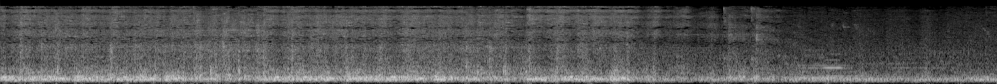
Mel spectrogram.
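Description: Passenger coaches of a train rolling past close by, wheels running and clattering over the rails. The sound drops off sharply about six seconds in as the last coach passes, then fades as the train moves away.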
